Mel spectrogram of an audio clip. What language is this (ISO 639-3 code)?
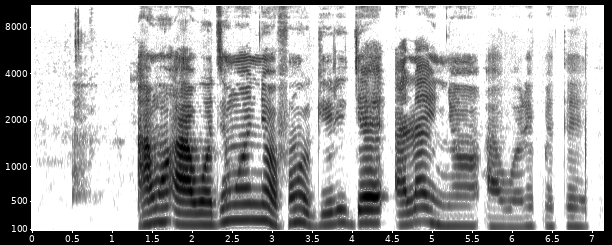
yor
